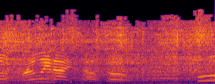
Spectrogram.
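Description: A woman's voice in a few short, sing-song notes that rise and fall, over a steady rush of wind noise on the microphone.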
